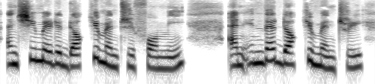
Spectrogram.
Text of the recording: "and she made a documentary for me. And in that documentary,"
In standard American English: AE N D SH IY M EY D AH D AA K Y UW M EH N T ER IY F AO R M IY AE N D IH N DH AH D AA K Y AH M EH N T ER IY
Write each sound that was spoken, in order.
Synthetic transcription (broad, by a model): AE N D SH IY M EY D AH D AA K Y UW M EH N T ER IY F AO R M IY AE N D IH N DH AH D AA K Y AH M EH N T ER IY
